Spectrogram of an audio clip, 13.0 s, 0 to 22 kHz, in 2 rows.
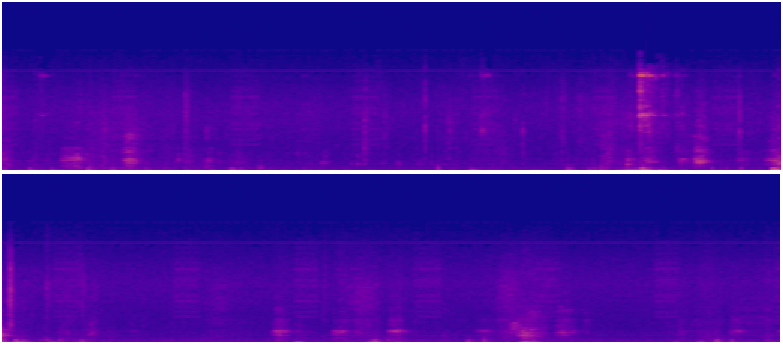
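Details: Stray male Rhodesian Ridgeback named Blaise, found around 9:00 AM in a Greenville, South Carolina subdivision, panting softly in irregular breaths with occasional louder huffs over a low steady hum.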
